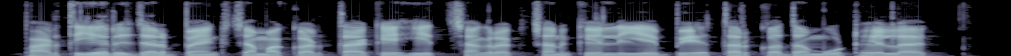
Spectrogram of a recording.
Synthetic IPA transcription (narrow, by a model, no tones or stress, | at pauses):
bʱaːɾt̪ijəɾɪd͡ʒəɾbɛ̃ːŋkd͡ʒəməkːəɾt̪akeɦɪt̪sə̃ŋɡɾəkʃʰənkeliebeɦt̪əɾkəd̪əmʊʈʰelək̚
